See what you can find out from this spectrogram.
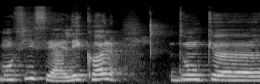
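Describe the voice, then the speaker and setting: In a room with audible echo and noticeable background noise, a woman talks at medium pitch with fairly even intonation. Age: 30s. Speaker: book youtuber. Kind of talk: casual vlog talk to camera. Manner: halting, many fillers.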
